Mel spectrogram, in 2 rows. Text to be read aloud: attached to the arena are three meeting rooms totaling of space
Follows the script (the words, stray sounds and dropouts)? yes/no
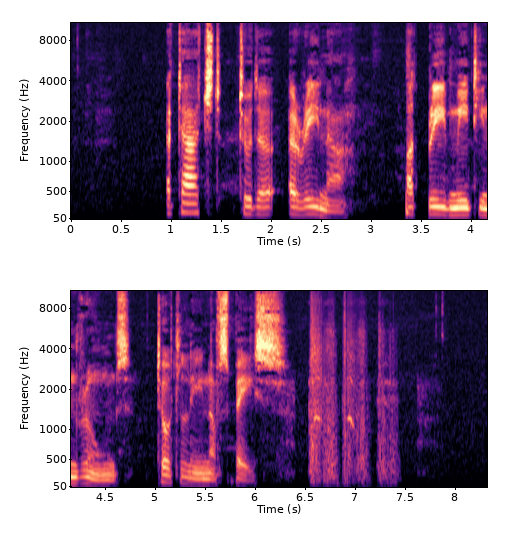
no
